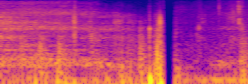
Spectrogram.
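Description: Faint, steady background noise with no distinct source. About one and a half seconds in there is a single short click, followed by a split-second gap of dead silence.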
